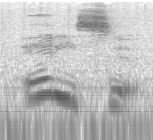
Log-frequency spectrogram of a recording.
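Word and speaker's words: エリス: Actually, it's the Japanese pronunciation. Ah, that makes a lot of sense cuz there's no like th in Nihongo. So, Erisu.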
